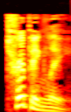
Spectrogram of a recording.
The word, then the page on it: trippingly: British English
